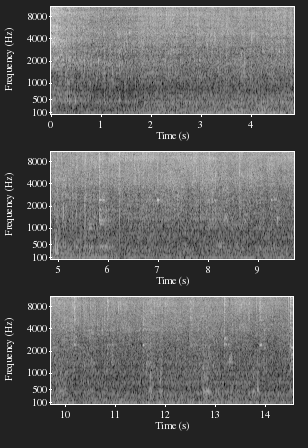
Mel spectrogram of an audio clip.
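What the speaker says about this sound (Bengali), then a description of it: "দেখো শুকনো লঙ্কাটা দিয়ে দিলাম যেখানে পেঁয়াজ টমেটো লঙ্কা আছে দিয়ে দেবো" Dried red chilies frying in oil with onion and tomato give a steady, dense sizzle that runs throughout, with faint scrapes and clicks of stirring and no voices.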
